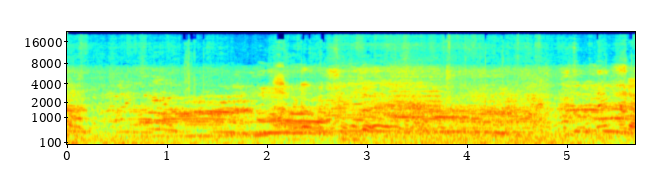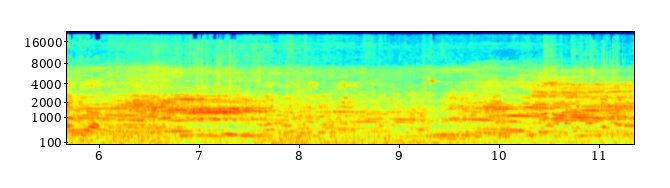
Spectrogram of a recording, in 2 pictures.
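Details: Sahiwal bull calves at Raniganj cattle market in Dinajpur, 16 September 2024, a Monday: deep harmonic moos rise and fall repeatedly beneath constant crowd chatter and bargaining voices.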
